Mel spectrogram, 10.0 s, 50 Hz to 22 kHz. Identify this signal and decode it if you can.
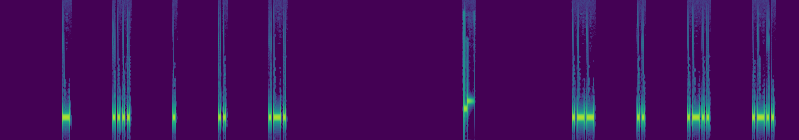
Morse code, heard as a keyed tone, about 40 wpm, spaced as for 14 wpm, 700 Hz. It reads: THEIR WILL
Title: 6x Character Spacing - Top 100 Words - 40wpm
